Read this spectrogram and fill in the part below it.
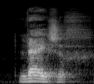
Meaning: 1. slow, sluggish 2. dragging
- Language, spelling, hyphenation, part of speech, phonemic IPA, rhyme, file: Dutch, lijzig, lij‧zig, adjective, /ˈlɛi̯.zəx/, -ɛi̯zəx, Nl-lijzig.ogg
